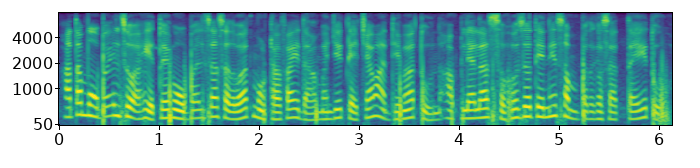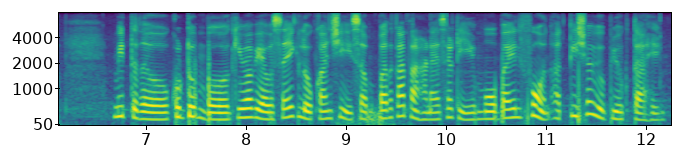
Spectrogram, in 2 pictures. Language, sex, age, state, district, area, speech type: Marathi, female, 45-60, Maharashtra, Palghar, urban, spontaneous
